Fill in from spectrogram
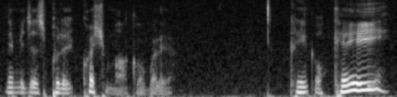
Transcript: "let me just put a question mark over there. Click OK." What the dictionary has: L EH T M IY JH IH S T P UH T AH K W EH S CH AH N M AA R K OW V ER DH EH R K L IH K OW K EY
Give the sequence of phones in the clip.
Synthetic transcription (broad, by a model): L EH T M IY JH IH S P UH T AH K W EH S CH AH N M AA K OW ER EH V K L IH K OW K EY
